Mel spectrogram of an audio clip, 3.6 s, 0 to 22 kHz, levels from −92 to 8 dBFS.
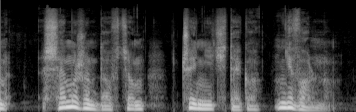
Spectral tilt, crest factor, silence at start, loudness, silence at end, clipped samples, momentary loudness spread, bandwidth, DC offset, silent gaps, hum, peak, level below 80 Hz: -5.5 dB/octave; 14 dB; 0 s; -18 LUFS; 0.25 s; under 0.1%; 12 LU; 15.5 kHz; under 0.1%; none; none; -4 dBFS; -50 dBFS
